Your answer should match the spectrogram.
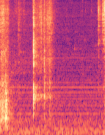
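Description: A single sharp metal click from a round metal kitchen container being opened in the hands, over otherwise quiet room tone.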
